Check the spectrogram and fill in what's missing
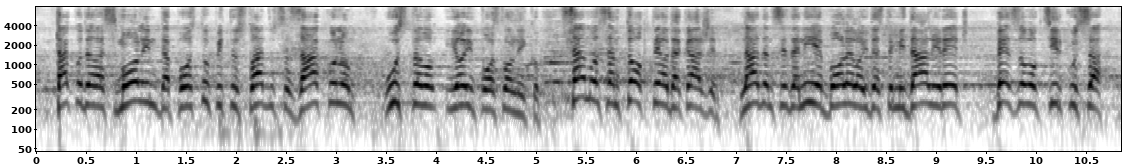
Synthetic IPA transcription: t̪ako̞d̪aʋasmo̞limd̪apo̞st̪upit̪e̞usklˠad̪usazaːko̞no̞m | uːst̪aʋo̞mio̞ʋimpo̞slˠo̞ʋniko̞msamo̞samt̪o̞ːxt̪e̞o̞d̪akaːʒe̞m | naːd̪amse̞d̪anije̞bo̞le̞lo̞id̪ast̪e̞mid̪aːliɾeːt͡ʃ | be̞zo̞ʋo̞ɡ̚t̪siɾklusa

